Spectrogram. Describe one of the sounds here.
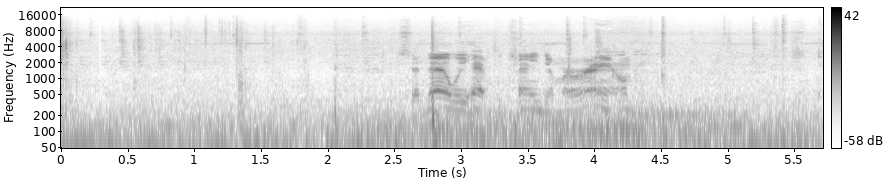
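A bicycle frame rattles and clicks as a man climbs onto it.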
